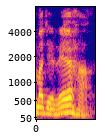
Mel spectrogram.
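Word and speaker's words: مجراها: এখানে রিও হবে না আবার র হবে না, বলতে হবে রে রে, এটা হচ্ছে এমালা।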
